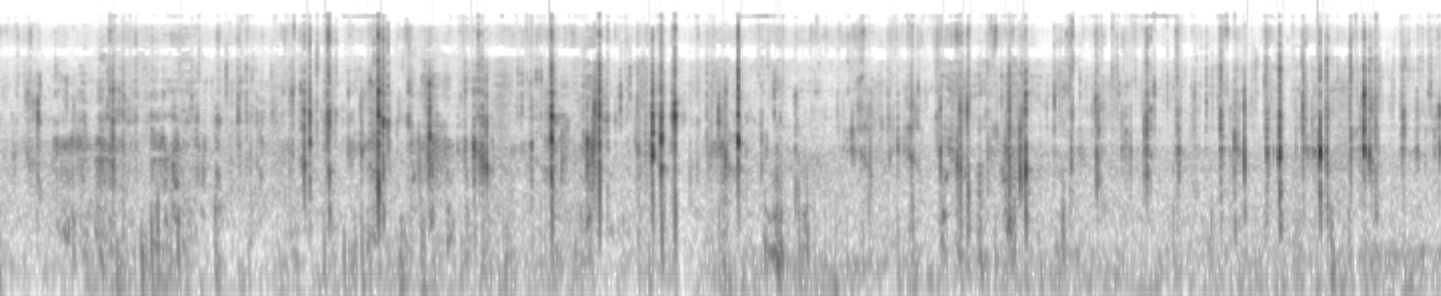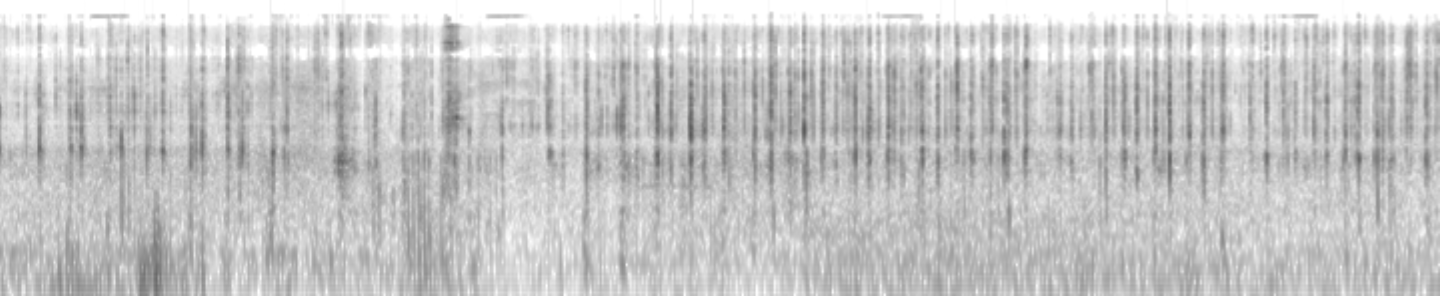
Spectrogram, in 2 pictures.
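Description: Staffordshire bull terrier puppy gnawing a raw pork trotter: a steady, uneven run of wet crunches, clicks and smacks as it chews.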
